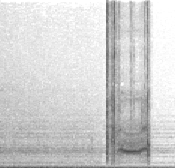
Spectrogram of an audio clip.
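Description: Low rumble with music fading out, then near the end a camera-shutter sound effect: two sharp clicks about half a second apart, marking the cut to a still-camera timelapse.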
